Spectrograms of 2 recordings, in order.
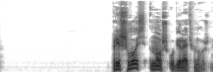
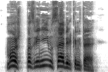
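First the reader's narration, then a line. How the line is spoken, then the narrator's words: Cheerful shout. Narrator (Russian): весело прокричал Богдан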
